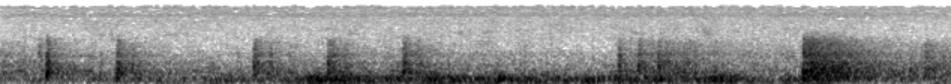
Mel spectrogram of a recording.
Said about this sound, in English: That's the sound earlier today of French SWAT teams in a suburb outside Paris exchanging gunfire with two brothers who'd been subjects of a massive manhunt.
